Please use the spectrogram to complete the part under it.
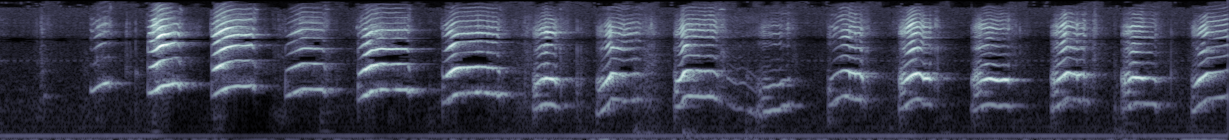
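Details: Three-week-old Australian Shepherd puppies near Mooresville, North Carolina, calling as they find their voices: a regular series of bright upward-bent whines, close to three per second, some wavering, against a low continuous hum.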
